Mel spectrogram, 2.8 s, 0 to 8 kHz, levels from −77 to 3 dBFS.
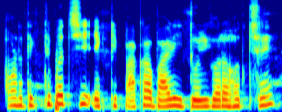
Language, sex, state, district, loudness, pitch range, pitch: Bengali, male, West Bengal, Cooch Behar, -14 LUFS, 175-195 Hz, 185 Hz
